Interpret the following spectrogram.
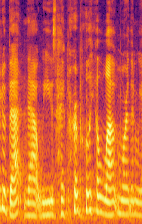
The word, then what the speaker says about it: hyperbole: It looks like hyperbole, but remember, it is not pronounced that way. It's hyperbole.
